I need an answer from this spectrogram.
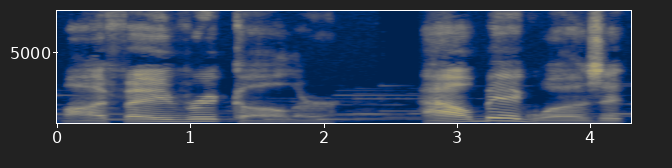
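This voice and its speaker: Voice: medium pitch, lively intonation. Storybook donkey, played by a man: mournful, resigned temper, heavy dragging delivery, faint music underneath. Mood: sad, resigned. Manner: slow, drawn-out, gloomy delivery. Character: gloomy old grey donkey, slow and mournful.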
